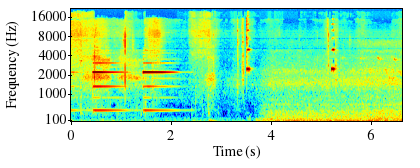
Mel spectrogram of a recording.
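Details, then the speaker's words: Land Rover Discovery 2 blower motor after removal and cleaning of debris (previously noisy at high speed): after chimes the fan comes up to a smooth, even rush of air with no rattle; normal operation. "Truth oh yeah that is way better oh wow quite the easy simple fix"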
